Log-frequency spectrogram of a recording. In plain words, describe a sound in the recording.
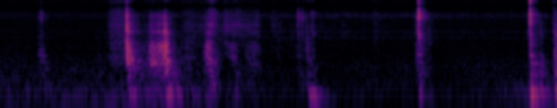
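Metal test probes tap against metal parts with small sharp clicks.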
